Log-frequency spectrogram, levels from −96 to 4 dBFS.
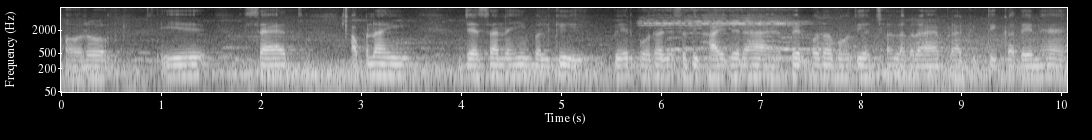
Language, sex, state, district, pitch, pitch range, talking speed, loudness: Hindi, male, Bihar, Sitamarhi, 125 Hz, 115-130 Hz, 150 wpm, -19 LUFS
